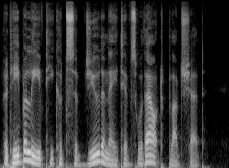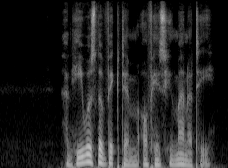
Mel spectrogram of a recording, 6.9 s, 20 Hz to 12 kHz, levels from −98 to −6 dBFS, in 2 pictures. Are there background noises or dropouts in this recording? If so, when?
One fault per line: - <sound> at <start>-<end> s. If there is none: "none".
none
